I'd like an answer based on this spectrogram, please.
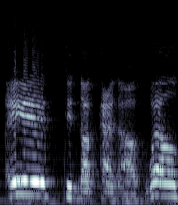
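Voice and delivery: each word slow and loud; slow emphatic. Real, not acted. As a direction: drag it out for the joke. Dry joke about nukes.

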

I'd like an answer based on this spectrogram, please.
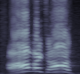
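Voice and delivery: loud, high-pitched shriek of shock; startled shout. Real, not acted. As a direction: cry out in sudden fright. Startled during scary game moment.

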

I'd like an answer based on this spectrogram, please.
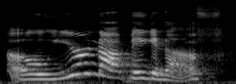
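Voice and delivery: loud, slow scornful put-down; dismissive. Acted. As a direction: brush them off grouchily. Ladybug dismissive.

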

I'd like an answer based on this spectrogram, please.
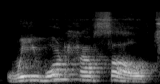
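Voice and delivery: slow, clear textbook reading; careful reading. Shown as a demonstration. Teacher reading for students, slow and careful. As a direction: give "We won't have solved" full, separate words. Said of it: "önce İngilizcelerini okuyorum".

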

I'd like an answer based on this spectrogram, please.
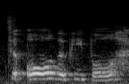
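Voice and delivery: ordinary talk

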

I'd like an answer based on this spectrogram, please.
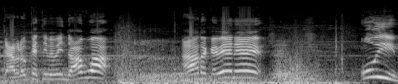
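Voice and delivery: loud, high furious shout; angry yell. Real, not acted. Player yelling at the enemy that caught him drinking, furious shout. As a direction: yell at the game for catching you mid-sip.

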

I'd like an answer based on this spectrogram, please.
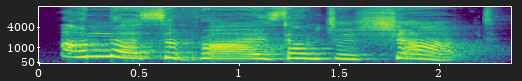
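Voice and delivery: slow, high tearful mock voice; imitated crying. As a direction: draw it out like a weeping mom. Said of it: "as she started crying".

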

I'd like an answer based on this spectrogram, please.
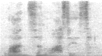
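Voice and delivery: put-on Scottish accent. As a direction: greet them like a Scottish uncle. Scottish address to viewers.

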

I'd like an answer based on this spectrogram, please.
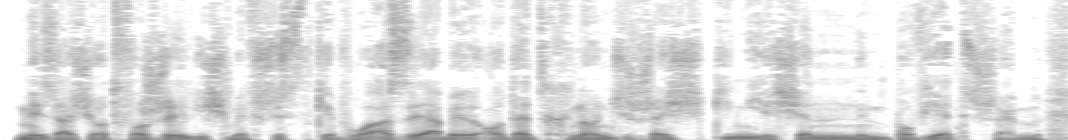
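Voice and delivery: ordinary delivery, nothing marked

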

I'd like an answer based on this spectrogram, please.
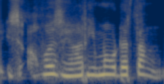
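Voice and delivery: high, startled exclamation; mock alarm. Shown as a demonstration. Teacher acts patient hallucinating a tiger, mock alarm. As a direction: gasp it out as if seeing danger.

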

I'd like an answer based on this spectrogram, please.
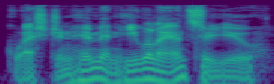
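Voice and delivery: low, calm character voice; Balsamo assured. A narrator's reading. Balsamo invites Marat to question the patient, low assurance. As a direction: pitch it down with quiet assurance.

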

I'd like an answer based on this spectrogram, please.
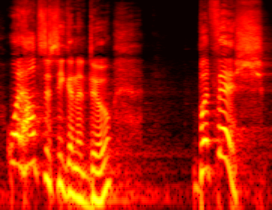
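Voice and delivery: high, loud, fervent preaching climax; preaching at full force. Acted. Pastor rallies the congregation with fervent full-force preaching. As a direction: build the sermon to a fiery peak.

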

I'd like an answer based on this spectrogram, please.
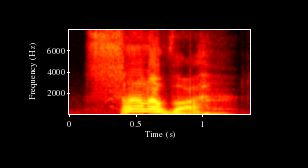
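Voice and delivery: loud, slow, dragged-out frustrated yell; frustrated shout. Real, not acted. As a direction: let the curse stretch out and blow up, high and loud. House destroyed in the game.

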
